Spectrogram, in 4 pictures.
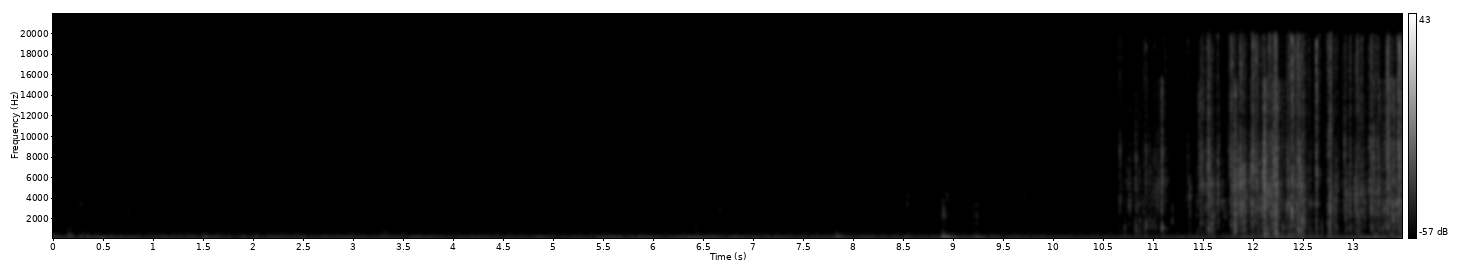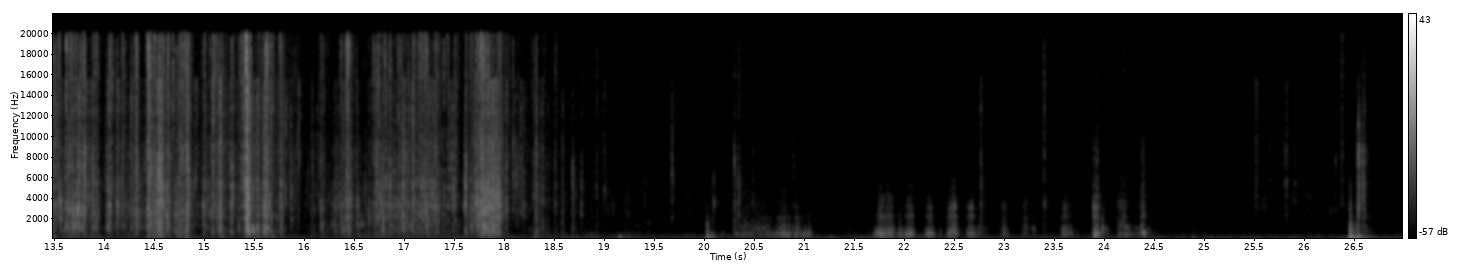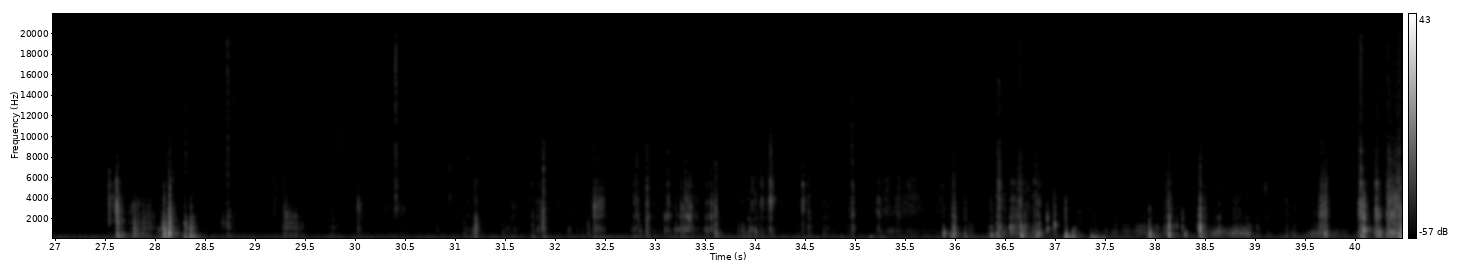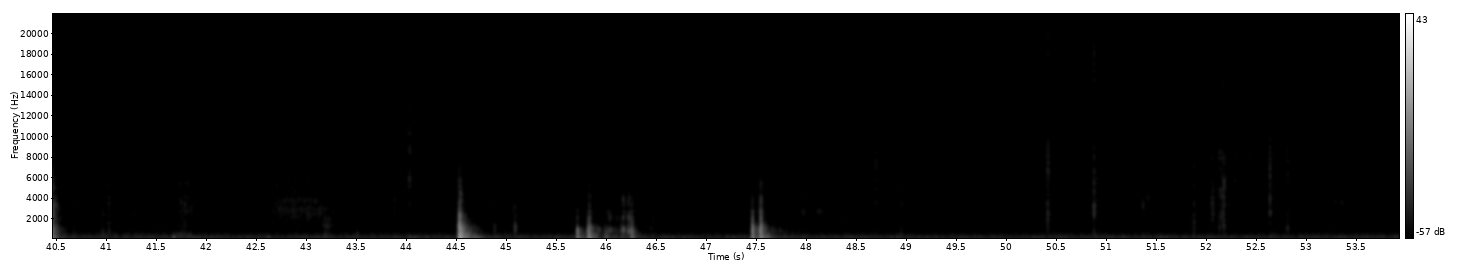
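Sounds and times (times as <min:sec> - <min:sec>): packaging tearing and crinkling: 0:10.7 - 0:19.1.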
